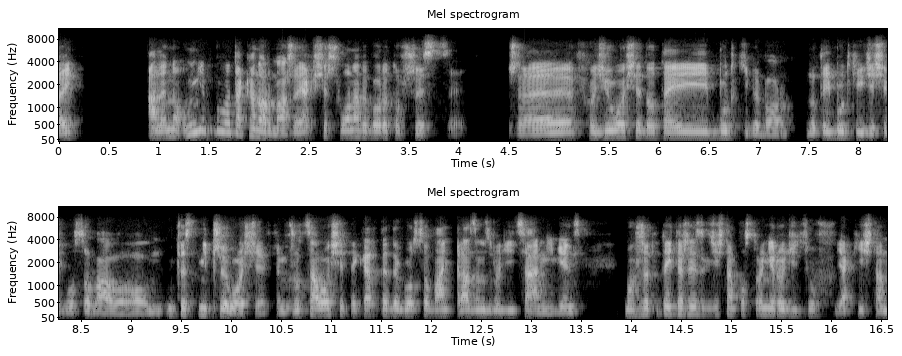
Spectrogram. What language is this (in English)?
Polish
